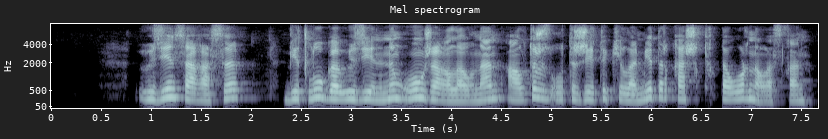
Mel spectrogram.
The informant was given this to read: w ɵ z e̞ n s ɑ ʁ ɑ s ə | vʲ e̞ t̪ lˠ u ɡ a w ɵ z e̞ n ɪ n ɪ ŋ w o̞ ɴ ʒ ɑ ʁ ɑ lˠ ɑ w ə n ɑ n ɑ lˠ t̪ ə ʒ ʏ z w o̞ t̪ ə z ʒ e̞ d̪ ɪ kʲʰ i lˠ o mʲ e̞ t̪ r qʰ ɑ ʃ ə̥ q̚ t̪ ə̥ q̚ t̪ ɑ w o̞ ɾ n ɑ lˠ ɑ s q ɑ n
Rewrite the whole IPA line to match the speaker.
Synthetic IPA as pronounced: w ɵ z e̞ n s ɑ ʁ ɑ s ə | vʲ e̞ t̪ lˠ u ɡ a w ɵ z e̞ n ɪ n ɪ ŋ w o̞ ɴ ʒ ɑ ʁ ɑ lˠ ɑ w ə n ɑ n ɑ lˠ t̪ ə ʒ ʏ z w o̞ t̪ ə z ʒ e̞ t̪ ɪ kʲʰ i lˠ o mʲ e̞ t̪ r qʰ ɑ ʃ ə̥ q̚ t̪ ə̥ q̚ t̪ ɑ w o̞ ɾ n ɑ lˠ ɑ s q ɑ n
